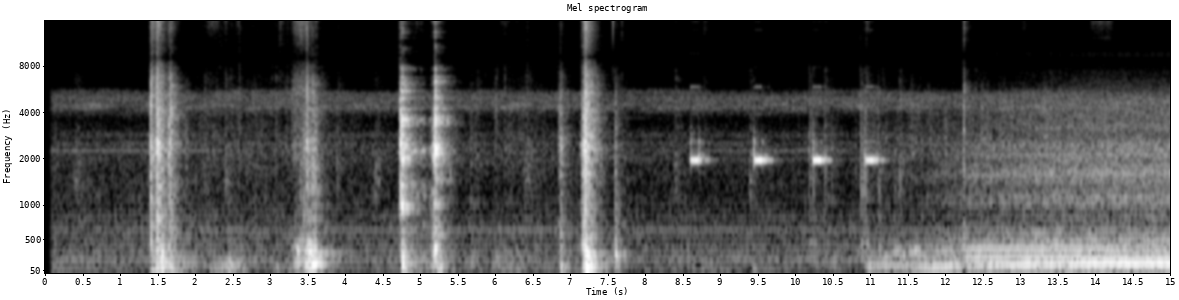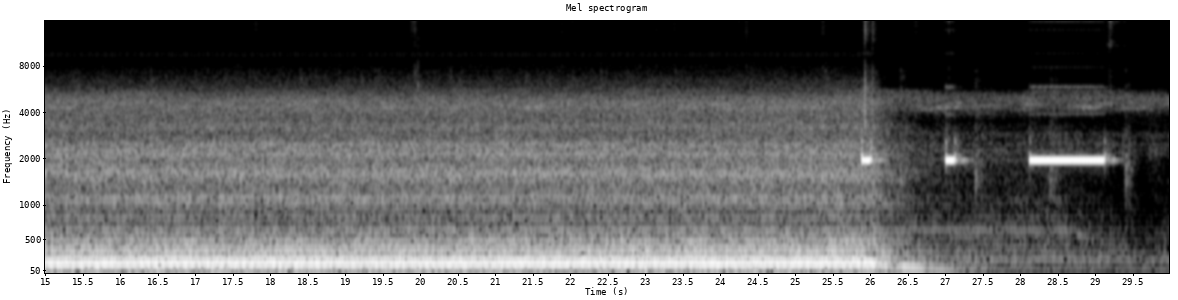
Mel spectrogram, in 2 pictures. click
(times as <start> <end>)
27.3 27.6, 29.1 29.6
